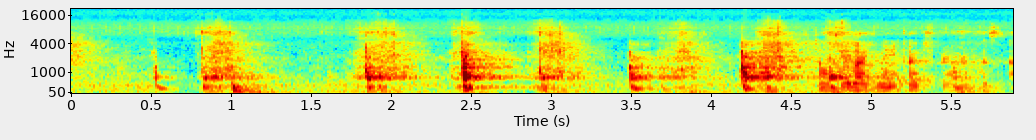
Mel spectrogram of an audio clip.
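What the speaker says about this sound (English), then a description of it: "So let's chop some of this up." A knife chops through cabbage on a cutting board, about a dozen crisp uneven thunks in an irregular rhythm, close by, with faint clinks of kitchenware and a little quiet background talk.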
